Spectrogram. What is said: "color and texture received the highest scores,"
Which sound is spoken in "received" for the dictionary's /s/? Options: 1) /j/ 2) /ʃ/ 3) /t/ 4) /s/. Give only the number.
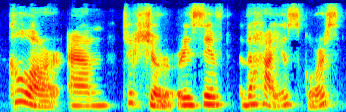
4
